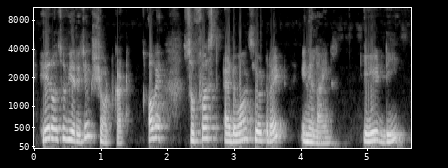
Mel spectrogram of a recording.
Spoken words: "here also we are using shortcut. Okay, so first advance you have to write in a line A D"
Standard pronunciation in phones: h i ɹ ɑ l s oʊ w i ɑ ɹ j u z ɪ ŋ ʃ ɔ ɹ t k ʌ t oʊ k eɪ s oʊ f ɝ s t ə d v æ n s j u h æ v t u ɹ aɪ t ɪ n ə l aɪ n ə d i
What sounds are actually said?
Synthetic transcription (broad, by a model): h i ɹ ɑ l s oʊ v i ɑ ɹ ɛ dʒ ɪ ŋ ʃ ɔ ɹ t k ʌ t oʊ k eɪ s oʊ f ɝ s t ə d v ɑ n s j u t u ɹ aɪ t ɪ n ə l aɪ n ə d i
